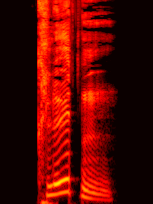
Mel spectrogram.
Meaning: testicles
- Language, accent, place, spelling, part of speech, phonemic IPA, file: German, Germany, Berlin, Klöten, noun, /ˈkløːtən/, De-Klöten.ogg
